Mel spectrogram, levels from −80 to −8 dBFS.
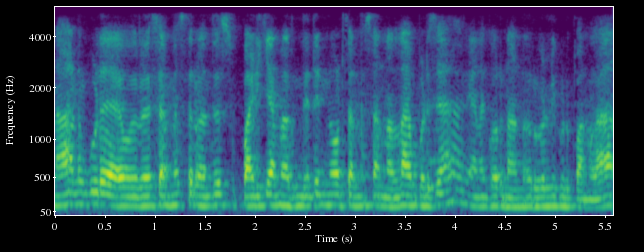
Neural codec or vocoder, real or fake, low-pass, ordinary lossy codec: vocoder, 44.1 kHz, 128 mel bands, Pupu-Vocoder; fake; 5.4 kHz; AAC, 32 kbps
